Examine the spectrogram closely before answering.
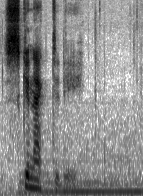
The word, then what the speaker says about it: Schenectady: The town in New York is Schenectady. And it's pronounced like that.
